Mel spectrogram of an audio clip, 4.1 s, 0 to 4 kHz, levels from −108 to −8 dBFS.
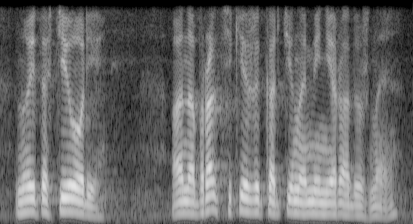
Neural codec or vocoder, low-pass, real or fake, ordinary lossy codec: codec, 16 kHz in and 24 kHz out, 1 kbps, XY-Tokenizer; 3.6 kHz; fake; none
